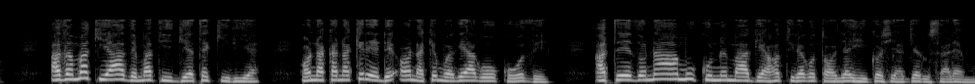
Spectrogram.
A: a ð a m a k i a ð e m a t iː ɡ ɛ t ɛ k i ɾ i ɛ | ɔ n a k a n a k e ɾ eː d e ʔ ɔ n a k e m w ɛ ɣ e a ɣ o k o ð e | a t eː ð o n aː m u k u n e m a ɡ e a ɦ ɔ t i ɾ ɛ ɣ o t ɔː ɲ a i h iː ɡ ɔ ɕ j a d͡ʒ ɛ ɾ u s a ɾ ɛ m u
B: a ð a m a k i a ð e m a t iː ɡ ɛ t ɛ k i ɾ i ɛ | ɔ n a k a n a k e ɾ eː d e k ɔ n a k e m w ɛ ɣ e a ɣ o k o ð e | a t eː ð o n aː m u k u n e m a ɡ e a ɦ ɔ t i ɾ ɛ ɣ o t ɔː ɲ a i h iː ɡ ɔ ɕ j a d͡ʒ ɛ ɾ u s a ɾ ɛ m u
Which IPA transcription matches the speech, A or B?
A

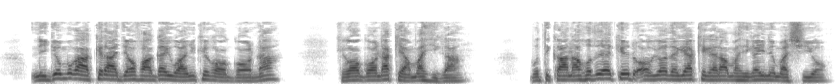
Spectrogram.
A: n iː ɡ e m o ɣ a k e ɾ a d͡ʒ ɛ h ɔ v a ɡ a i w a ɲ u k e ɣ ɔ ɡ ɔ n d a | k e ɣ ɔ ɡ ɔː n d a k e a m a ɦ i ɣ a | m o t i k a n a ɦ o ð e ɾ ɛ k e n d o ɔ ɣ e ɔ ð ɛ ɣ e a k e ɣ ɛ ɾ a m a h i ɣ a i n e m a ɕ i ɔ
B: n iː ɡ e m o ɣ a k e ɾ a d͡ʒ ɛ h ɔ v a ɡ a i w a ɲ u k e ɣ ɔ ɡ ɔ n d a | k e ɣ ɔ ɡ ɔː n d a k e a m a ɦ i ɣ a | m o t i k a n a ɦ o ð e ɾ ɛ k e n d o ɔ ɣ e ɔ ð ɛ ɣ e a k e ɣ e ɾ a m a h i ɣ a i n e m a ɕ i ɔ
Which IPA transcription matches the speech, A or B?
A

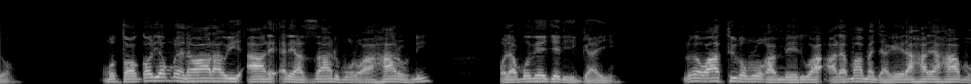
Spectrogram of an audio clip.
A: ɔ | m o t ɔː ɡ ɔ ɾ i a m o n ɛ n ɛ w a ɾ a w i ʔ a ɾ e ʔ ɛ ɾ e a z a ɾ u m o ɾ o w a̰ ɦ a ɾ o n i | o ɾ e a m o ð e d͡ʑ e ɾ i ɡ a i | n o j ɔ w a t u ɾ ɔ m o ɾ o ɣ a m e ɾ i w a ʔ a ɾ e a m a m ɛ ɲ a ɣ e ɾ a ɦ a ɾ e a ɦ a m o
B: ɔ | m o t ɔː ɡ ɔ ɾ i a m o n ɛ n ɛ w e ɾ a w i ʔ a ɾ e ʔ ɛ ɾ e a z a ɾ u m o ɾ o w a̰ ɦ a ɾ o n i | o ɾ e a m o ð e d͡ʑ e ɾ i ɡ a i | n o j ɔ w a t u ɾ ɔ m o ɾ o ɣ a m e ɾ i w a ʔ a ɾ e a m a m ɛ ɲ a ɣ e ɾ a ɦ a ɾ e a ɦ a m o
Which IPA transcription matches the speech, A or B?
A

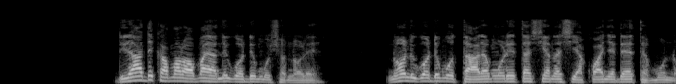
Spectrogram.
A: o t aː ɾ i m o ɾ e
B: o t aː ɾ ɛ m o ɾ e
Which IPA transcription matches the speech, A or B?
B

